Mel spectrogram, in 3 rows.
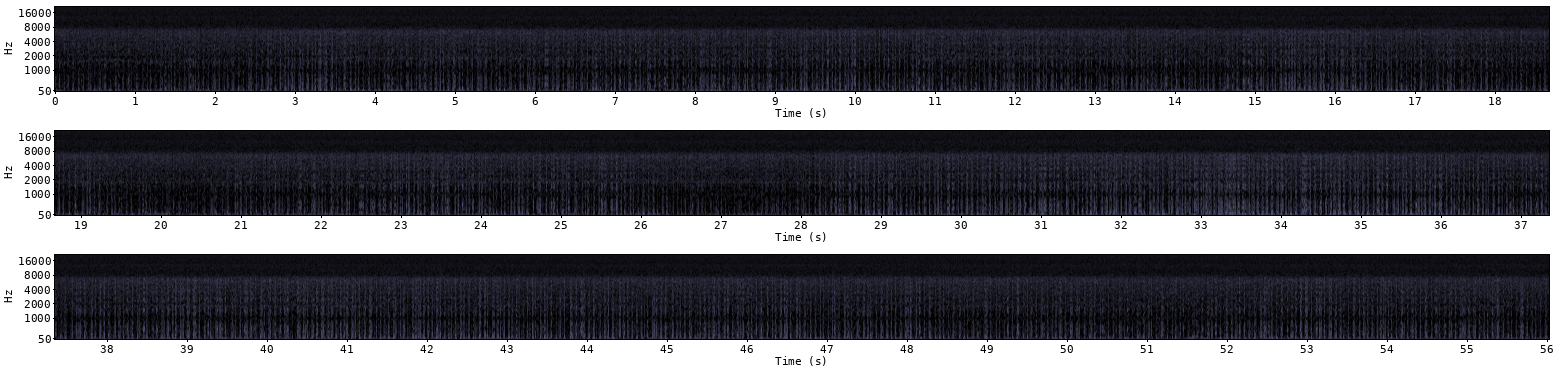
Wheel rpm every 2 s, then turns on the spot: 160, 160, 220, 230, 230, 230, 230, 230, 230, 230, 230, 230, 230, 230, 230, 220, 210, 190, 200, 230, 230, 240, 230, 230, 230, 230, 240, 230.
none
